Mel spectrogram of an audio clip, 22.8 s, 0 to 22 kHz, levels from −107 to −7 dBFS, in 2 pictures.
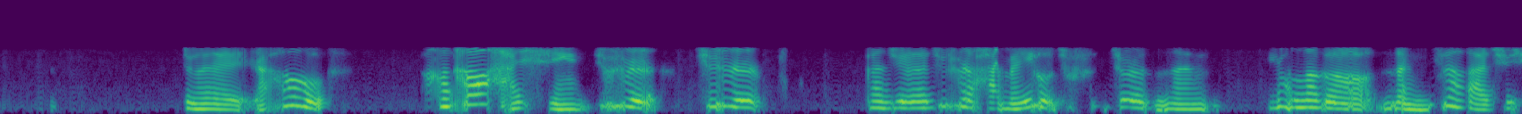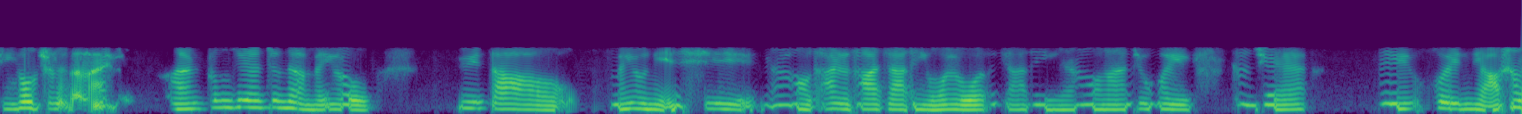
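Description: Throughout, the speech has passed through a Codec 2 vocoder. Only pitch, voicing, energy and a coarse spectral envelope survive the channel, and the decoder rebuilds the voice from sine waves, so the original waveform is gone. The damage is heavy: the voice sounds buzzy, metallic and robotic, with a synthetic, harmonic character that fits Codec 2 at its highest rate of about 3.2 kbit/s.

At 7.46 to 7.53 s, bit errors on digital voice radio corrupt the vocoder's frame parameters. The 70 ms length points to about three frames, and the error rate sounds high, roughly one bit in ten. Wrong pitch, level and spectral values are synthesised as written, so the voice briefly jumps in pitch and tone colour, giving a short garbled bleep. At 9.56 to 9.70 s, lighter errors of a few percent spread over about five frames produce a longer but milder warble, with the pitch and timbre wobbling unnaturally.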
